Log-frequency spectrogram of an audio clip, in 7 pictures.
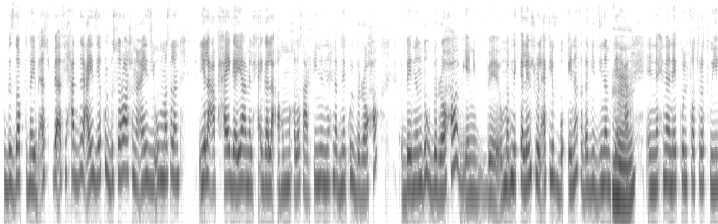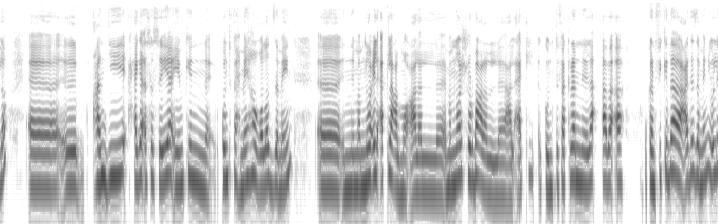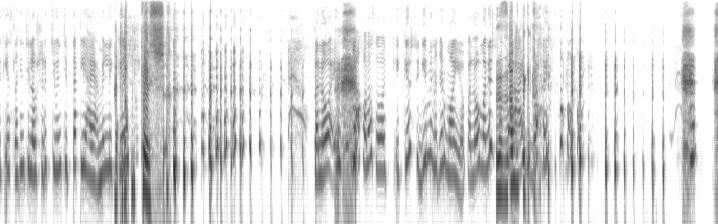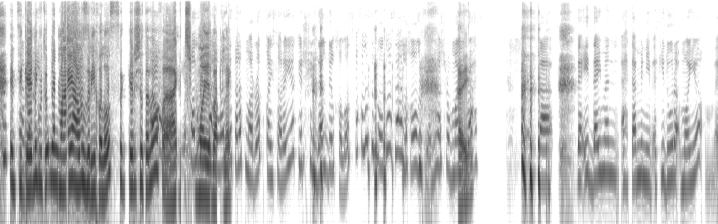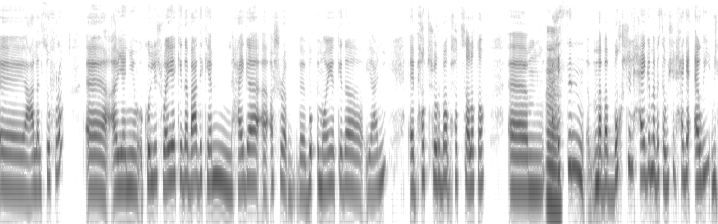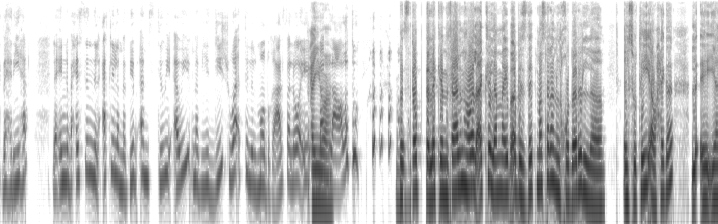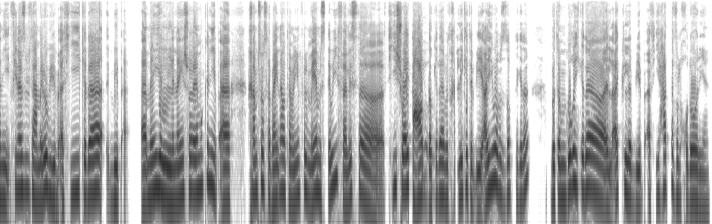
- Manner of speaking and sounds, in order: distorted speech; giggle; laughing while speaking: "بالضبط كده"; giggle; giggle; laugh; laughing while speaking: "بابلع على طول"; giggle
- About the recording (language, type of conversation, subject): Arabic, podcast, إزاي تدرّب نفسك تاكل على مهلك وتنتبه لإحساس الشبع؟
